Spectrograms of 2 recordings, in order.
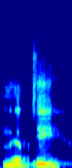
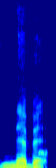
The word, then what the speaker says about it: nebet: Nepti. Close. Say it again. Nepti. Okay, you're close, but it's nebet.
